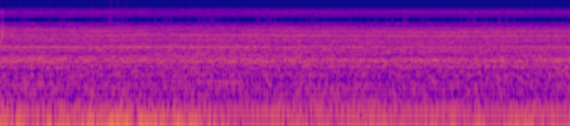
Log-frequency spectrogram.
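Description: Bedding rustles softly as someone shifts on a bed.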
